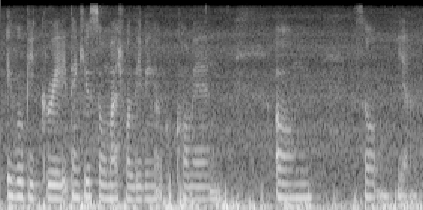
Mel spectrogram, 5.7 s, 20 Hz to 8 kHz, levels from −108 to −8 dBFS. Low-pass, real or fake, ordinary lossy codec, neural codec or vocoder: 7.2 kHz; real; none; none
